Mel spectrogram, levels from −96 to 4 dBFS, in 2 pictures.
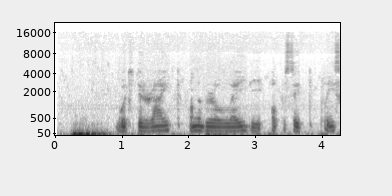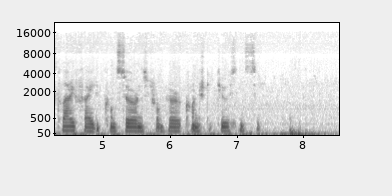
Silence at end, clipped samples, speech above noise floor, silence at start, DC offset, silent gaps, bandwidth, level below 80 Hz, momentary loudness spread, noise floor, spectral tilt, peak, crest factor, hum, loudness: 0.3 s; under 0.1%; 14 dB; 0.05 s; under 0.1%; none; 15 kHz; -44 dBFS; 17 LU; -50 dBFS; -7.5 dB/octave; -14 dBFS; 18 dB; none; -36 LUFS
